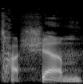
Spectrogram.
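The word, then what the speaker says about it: Hashem (השם): Instead, they substitute something for it in Hebrew that is pronounced Hashem, and it means literally the name.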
